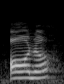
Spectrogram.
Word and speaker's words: honor: We have an honor. This is honor, not honor.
